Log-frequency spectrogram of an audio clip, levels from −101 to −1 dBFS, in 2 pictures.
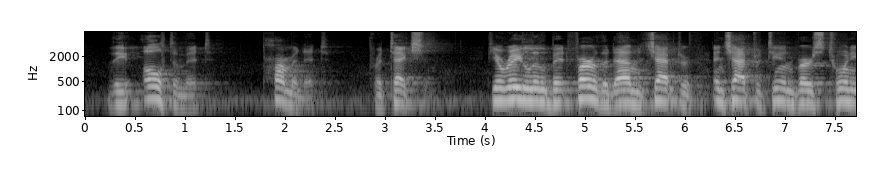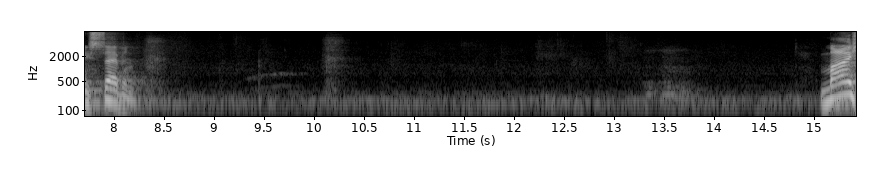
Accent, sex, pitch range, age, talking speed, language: American, male, 155-195 Hz, 50-69, 75 wpm, English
